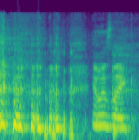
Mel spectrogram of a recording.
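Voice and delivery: slow high laughing; stretched out through laughter. Real, not acted. Laughing exasperation.

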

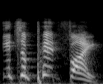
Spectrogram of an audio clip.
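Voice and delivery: very high strained outcry; exasperated yelling. Real, not acted. Co-host ranting about the fight rules, yelling. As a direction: protest at the absurdity, way up in pitch. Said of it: "I'm yelling a lot tonight".

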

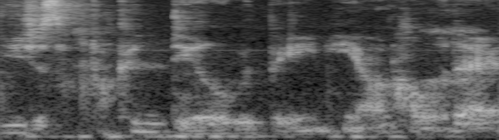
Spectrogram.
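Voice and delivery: deep, quiet mock-stern mum voice; mom scolding. Mother telling her crying kid to cope, in a low hushed stern voice. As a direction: drop low and hush it like a fed-up mother.

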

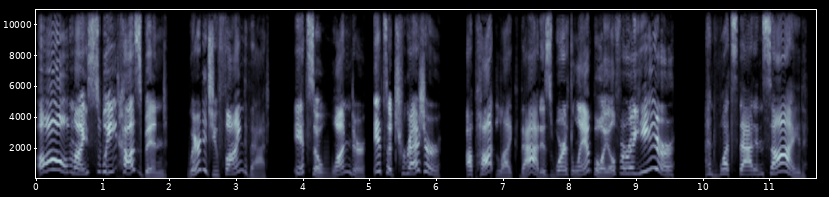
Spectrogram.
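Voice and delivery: high-pitched, marveling wife's voice; excited character voice, pitched well up; delighted old wife. Acted. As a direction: gush over a wonderful find.

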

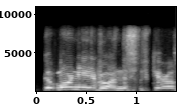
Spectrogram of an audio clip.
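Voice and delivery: ordinary talk

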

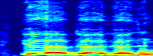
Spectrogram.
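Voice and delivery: high-pitched mock crowd yelling; high, excited cries mimicking a crowd; imitated crowd shouting. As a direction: imitate distant shouts without really shouting. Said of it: "heel veel geschreeuw van achter ons".

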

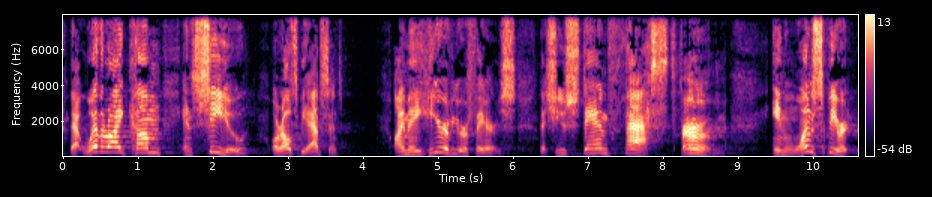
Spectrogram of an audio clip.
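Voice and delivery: measured, emphatic verse reading, easing down at the end; scripture reading. Acted. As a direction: proclaim each phrase with weight. Reads the Bible verse aloud.

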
